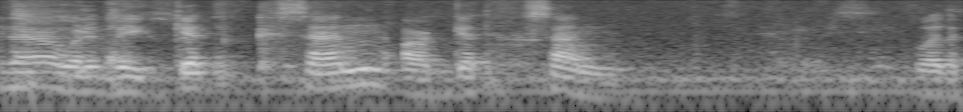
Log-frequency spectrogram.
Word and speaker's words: Gitxsan: Would it be Gitxsan or Gitxsan? With a K or an X? Gitxsan. Once more? Gitxsan. Okay. Your pronunciation has, rather than K, it has an X.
